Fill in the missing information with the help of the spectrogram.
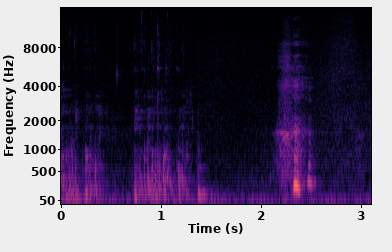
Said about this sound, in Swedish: Så här står den och bubblar. Precis. I någon slags slingrig ventil. Ja, det är ju ett vattenlås eller ett jäsrör brukar det kallas. Det är så att det inte ska komma luft ner i hinken. Så det ska vara tätt.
